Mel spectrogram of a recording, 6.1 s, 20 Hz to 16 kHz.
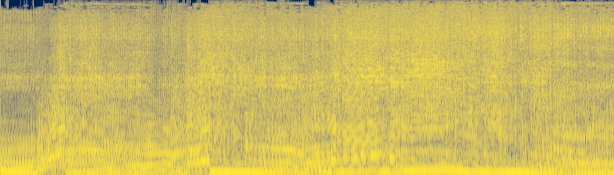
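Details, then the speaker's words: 2000 Honda CBR600 carbureted motorcycle held above about 1500 rpm or it stalls, revs wandering with very poor throttle response; vacuum leak from all four leaking carburetor boots, to be replaced. "as you can see I have to have it above one or like a 1500 in order for it to stay running if it goes below that it'll shut off or it'll fall out super four throttle response"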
